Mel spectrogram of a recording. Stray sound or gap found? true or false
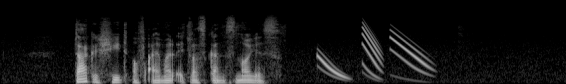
true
